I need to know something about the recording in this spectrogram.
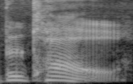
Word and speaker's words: Bucket: It's pronounced bouquet.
